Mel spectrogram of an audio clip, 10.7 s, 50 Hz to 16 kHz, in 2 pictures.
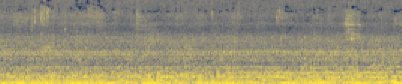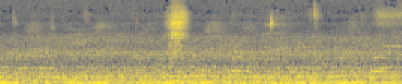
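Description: Steady low hum inside a Keihan 8000 series EMU car standing at the platform, with its onboard equipment running while the train waits. A short hiss cuts in once about three-quarters of the way through.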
